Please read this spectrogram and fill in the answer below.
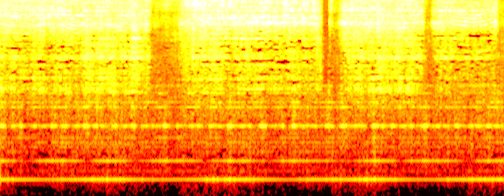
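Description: Stick (SMAW) welding arc crackling and sizzling steadily on a steel pipe joint, breaking off briefly about three times, over a steady low hum.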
